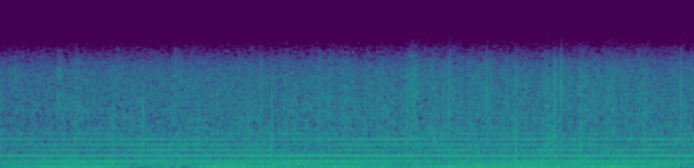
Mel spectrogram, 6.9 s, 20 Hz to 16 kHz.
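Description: Steady hum and hiss of a 1930s film soundtrack, with a few faint clicks.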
